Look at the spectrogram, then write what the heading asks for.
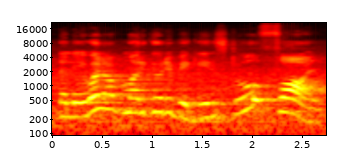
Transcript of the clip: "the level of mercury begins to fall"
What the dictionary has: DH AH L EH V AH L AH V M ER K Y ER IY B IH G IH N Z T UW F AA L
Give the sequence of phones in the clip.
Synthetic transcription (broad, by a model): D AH L EH V AH L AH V M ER K Y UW IY B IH G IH N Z T UW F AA L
